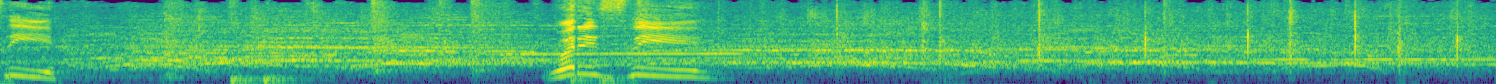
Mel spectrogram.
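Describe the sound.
A crowd at a live show cheers excitedly as Ron White appears, a dense, steady roar of overlapping voices, shouts and whoops with scattered clapping, holding loud for the whole stretch with a brief sharp burst midway.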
